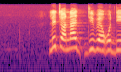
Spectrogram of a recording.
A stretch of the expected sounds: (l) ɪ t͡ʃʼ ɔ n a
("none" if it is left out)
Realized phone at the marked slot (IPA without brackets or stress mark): l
